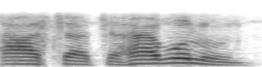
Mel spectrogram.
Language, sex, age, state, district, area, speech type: Bengali, male, 45-60, West Bengal, Dakshin Dinajpur, rural, conversation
